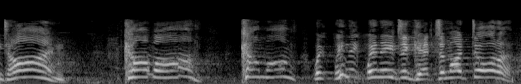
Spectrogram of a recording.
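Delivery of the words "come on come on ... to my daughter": high, pressing plea to hurry; anxious father pushing through the crowd; urgent Jairus. Acted. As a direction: beg them to hurry, voice raised high. Jairus urging Jesus to hurry.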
